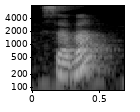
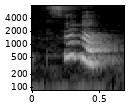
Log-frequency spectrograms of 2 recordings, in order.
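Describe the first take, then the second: First: The voice rises at the end, as a question. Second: The voice falls at the end, as an answer.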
